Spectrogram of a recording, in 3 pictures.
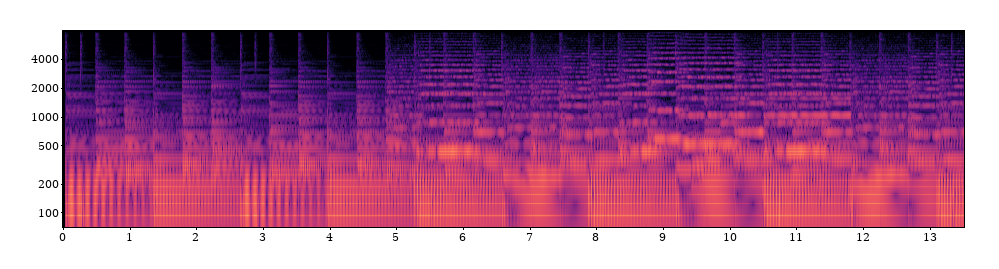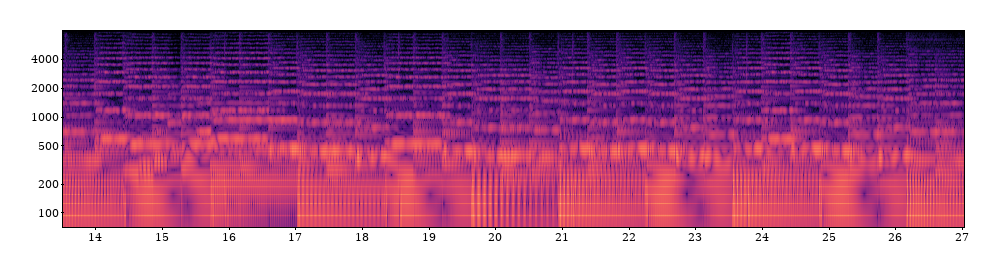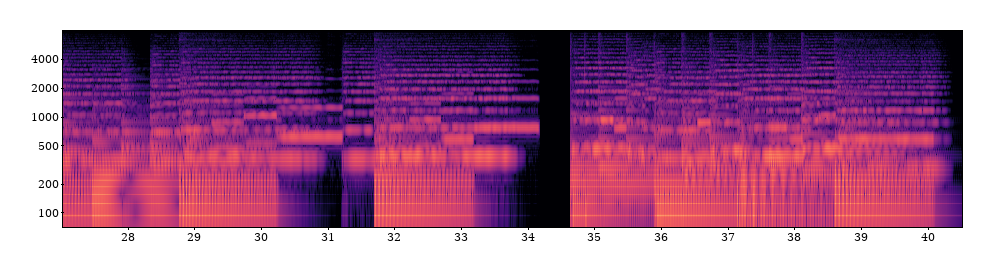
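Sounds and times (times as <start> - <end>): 
waltz music: 0.0 - 40.4.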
